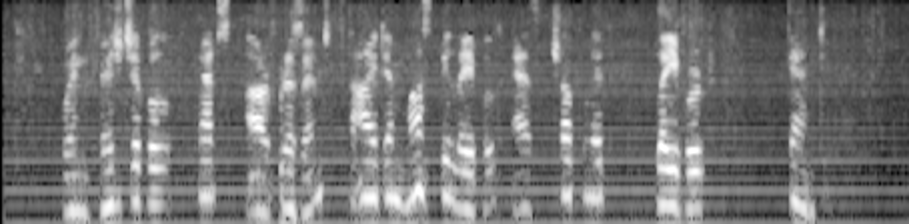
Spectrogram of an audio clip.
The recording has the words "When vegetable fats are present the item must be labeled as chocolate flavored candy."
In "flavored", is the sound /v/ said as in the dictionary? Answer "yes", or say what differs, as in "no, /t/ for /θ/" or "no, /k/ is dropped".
no, /b/ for /v/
